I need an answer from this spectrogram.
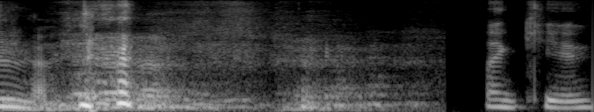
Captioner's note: everyone giggling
